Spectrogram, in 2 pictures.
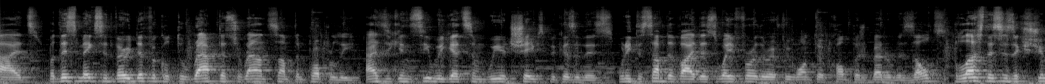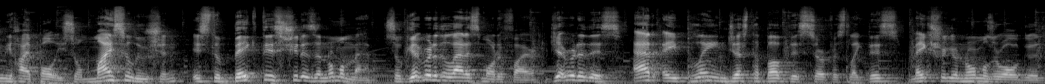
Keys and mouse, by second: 3.5-5.6 drag, 6.0 drag, 6.4 s, 7.3 click, 7.7 shift+d, 7.8 g, 9.4 z, 9.4 Tab, 13.1 click, 15.5 click, 16.0 x, 16.4 click, 16.6 click, 16.7 Tab, 16.7 ctrl+s, 16.7 shift+a, 17.3 drag, 18.0 g, 19.4 Tab, 19.4-20.9 drag.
